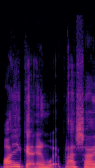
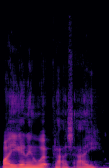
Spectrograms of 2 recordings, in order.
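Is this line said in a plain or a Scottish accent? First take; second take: Scottish; plain. First: It is said in a Scottish accent. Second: It is read in the speaker's ordinary accent.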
